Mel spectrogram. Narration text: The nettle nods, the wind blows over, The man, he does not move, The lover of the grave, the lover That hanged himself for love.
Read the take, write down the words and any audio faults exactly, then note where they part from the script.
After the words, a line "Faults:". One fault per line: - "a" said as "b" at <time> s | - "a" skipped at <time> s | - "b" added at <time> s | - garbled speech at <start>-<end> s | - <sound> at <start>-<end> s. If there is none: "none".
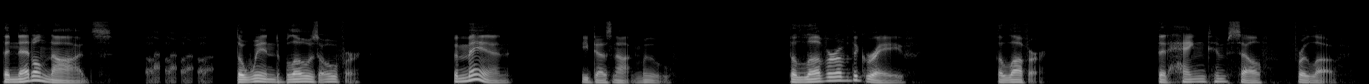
The nettle nods, the wind blows over, The man, he does not move, The lover of the grave, the lover That hanged himself for love.
Faults:
- laugh at 1.5-2.1 s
